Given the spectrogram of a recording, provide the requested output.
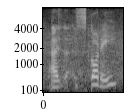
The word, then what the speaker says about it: Scotty: Scotty, who likes to tell us all that his name rhymes with Hottie, did this morning anyway, which I thought was outrageous.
